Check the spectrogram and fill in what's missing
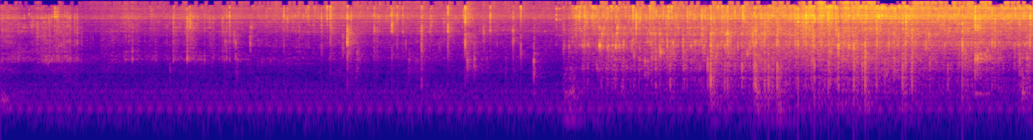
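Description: Cashews and curry leaves tempered in hot ghee for barnyard millet pongal: scattered light clicks at first, then a sudden loud burst of sizzling crackle that stays strong and continuous to the end.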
